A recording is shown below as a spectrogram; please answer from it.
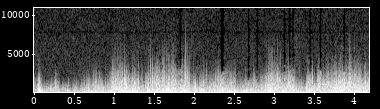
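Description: Loud, steady rushing noise of wind buffeting the microphone, starting suddenly.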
